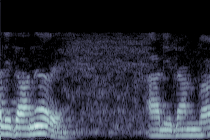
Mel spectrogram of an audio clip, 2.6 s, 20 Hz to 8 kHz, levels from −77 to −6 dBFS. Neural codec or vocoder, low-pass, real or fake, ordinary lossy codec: none; 7.2 kHz; real; AAC, 16 kbps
